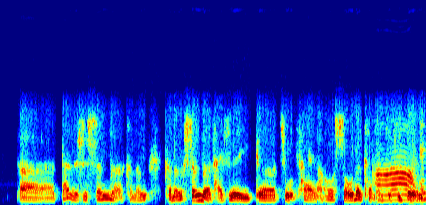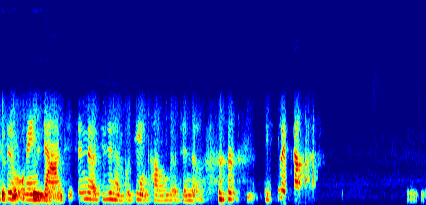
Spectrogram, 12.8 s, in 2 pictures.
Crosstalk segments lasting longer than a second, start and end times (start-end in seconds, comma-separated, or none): 5.5-7.5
